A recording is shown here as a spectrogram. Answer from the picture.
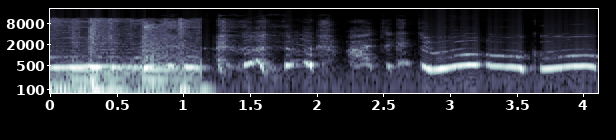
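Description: Amapiano track with deep bass and a held synth note, cut off about a second in. Then a man's voice wails and sings a wavering, sliding tune with no backing.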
